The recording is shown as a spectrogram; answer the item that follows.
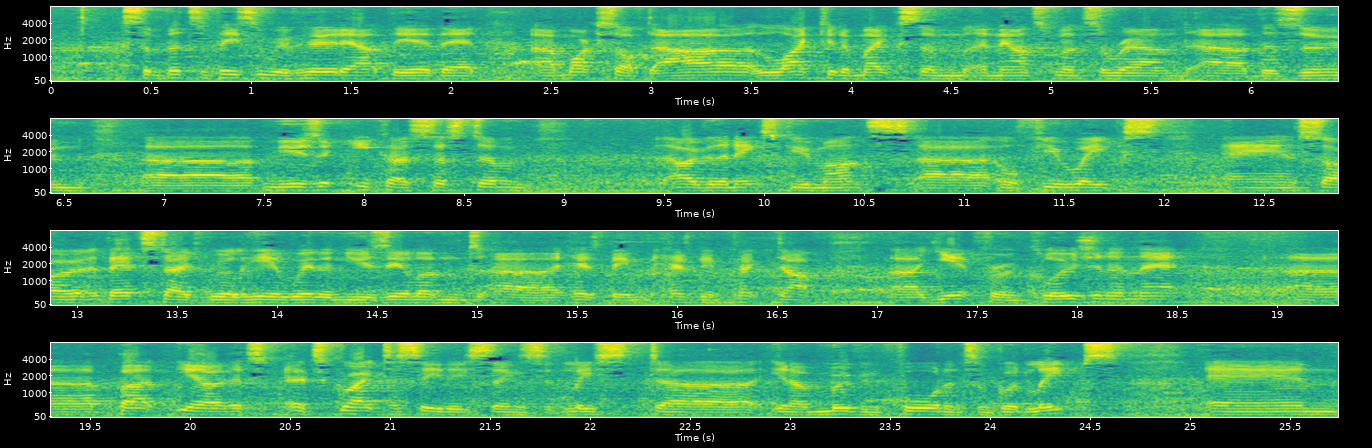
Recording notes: This special edition of the NZ Tech Podcast reports lives from Microsoft’s Worldwide Partner Conference (USA).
